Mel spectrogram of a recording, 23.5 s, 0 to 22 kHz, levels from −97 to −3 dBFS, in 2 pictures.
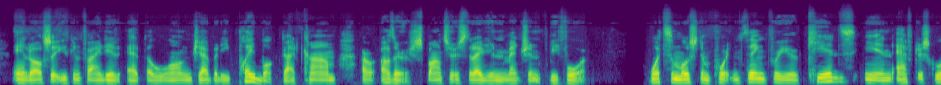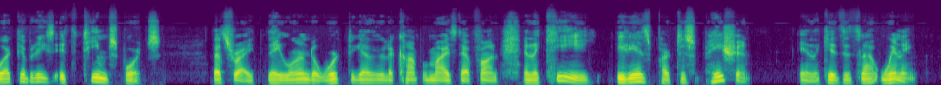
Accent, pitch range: American, 85-105 Hz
